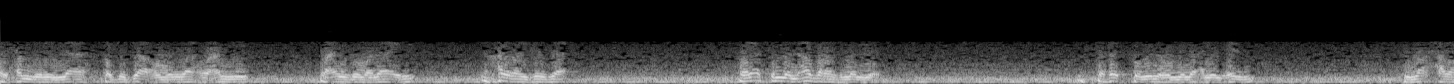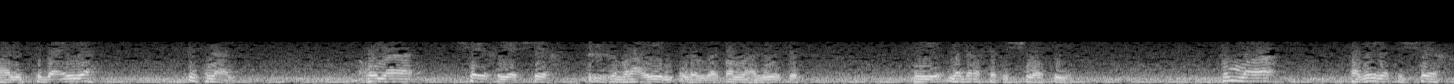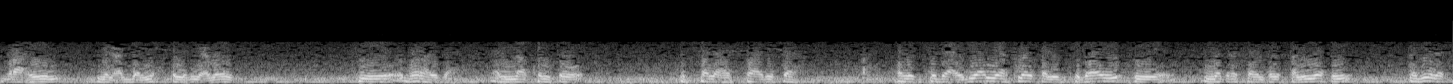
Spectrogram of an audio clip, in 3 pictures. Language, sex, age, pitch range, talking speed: Arabic, male, 50-69, 110-130 Hz, 85 wpm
